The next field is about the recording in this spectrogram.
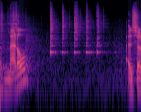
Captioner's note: tapping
